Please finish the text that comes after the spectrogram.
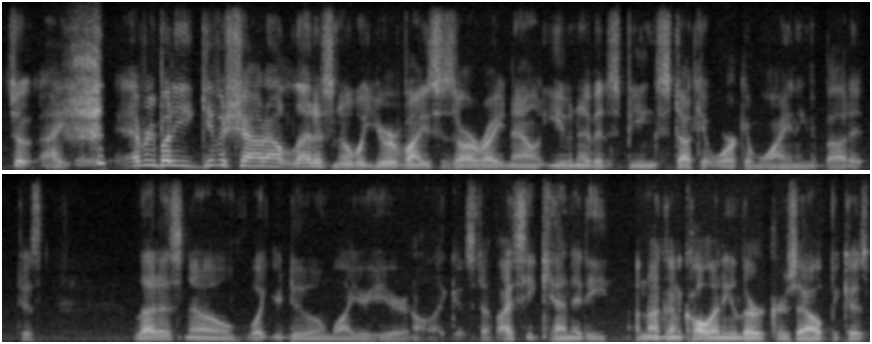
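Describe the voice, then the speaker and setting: A man's voice: fairly low pitch, a little fast, lo-fi sound. A man hosting a live-streamed video chat show, joking, laughing and chatting with viewers. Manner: jokey, laughs often, chats to viewers. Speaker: host. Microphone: video call.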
